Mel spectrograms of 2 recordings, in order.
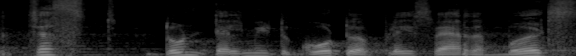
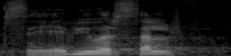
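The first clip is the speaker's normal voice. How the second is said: plain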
